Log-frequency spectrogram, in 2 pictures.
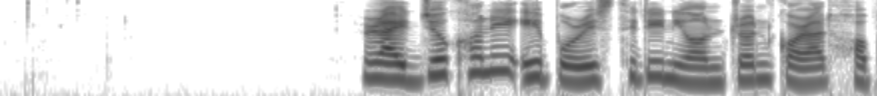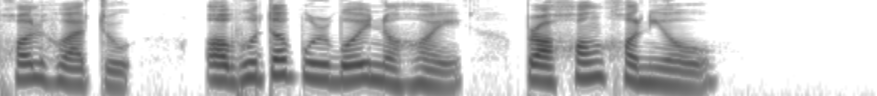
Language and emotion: Assamese, neutral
